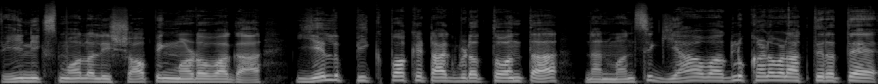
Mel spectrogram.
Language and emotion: Kannada, fearful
